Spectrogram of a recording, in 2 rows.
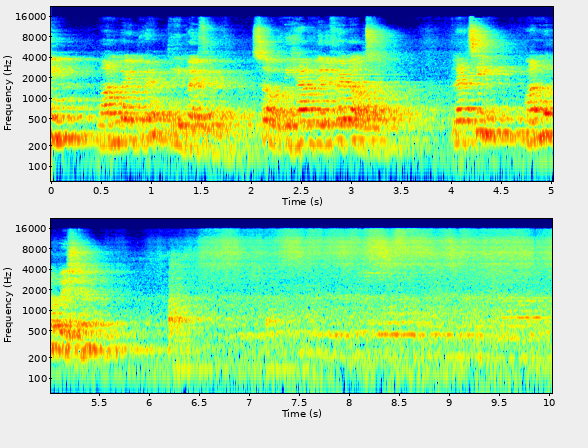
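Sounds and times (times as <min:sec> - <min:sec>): duster scraping chalkboard: 0:06.2 - 0:10.0.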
